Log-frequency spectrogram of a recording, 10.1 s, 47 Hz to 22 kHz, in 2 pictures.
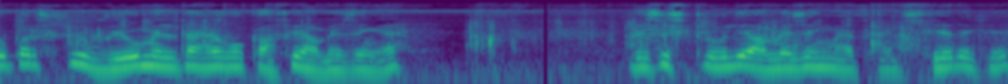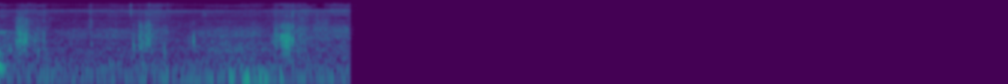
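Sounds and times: faint footsteps on dirt path: 0.0s - 6.8s.

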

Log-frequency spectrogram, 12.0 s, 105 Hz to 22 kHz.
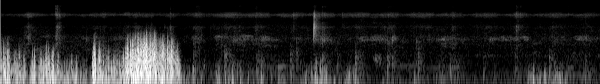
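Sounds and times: footsteps: 0.4s - 12.0s
crow-like bird calling: 4.2s - 5.8s, 8.7s - 10.6s, 11.4s - 12.0s.

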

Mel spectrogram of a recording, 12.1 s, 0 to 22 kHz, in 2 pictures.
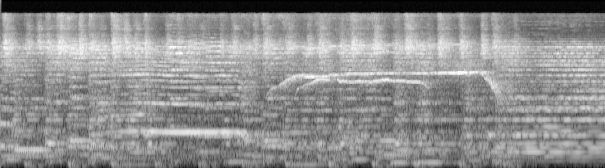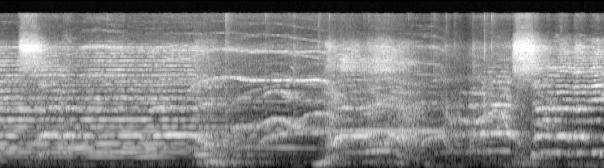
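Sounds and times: drum and bass beat: 0.0s - 5.5s
electronic keyboard: 0.0s - 8.4s.

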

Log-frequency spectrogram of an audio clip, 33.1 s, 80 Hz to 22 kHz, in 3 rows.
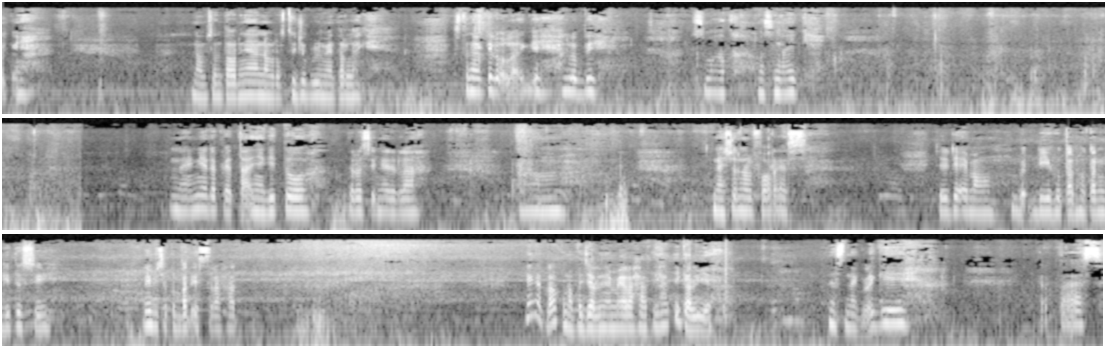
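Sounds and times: steady low rumble: 18.9s - 33.0s.

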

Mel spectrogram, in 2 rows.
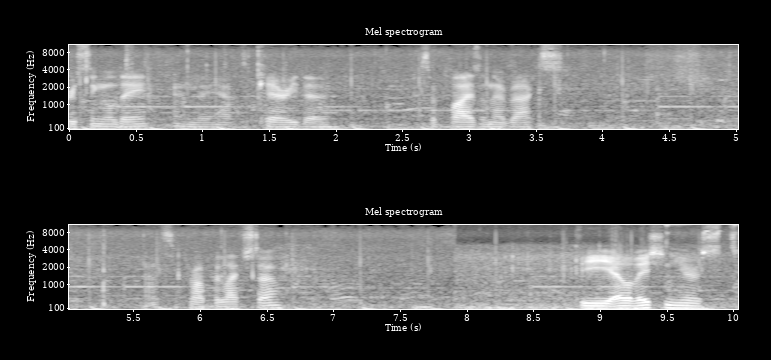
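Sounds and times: man speaking: 0.0s - 7.4s, 8.8s - 10.0s
light rain hiss: 0.0s - 10.0s
music with low beat: 0.0s - 10.0s.

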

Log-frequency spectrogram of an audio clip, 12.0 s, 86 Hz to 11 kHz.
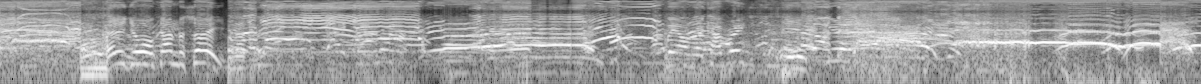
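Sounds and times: young people screaming and yelling: 0.0s - 0.8s, 2.4s - 7.0s, 7.7s - 12.0s.

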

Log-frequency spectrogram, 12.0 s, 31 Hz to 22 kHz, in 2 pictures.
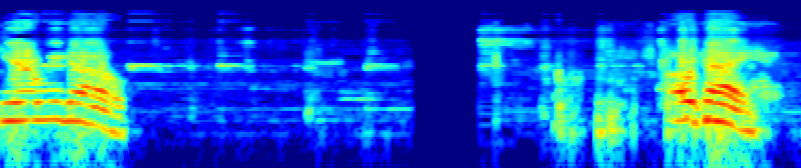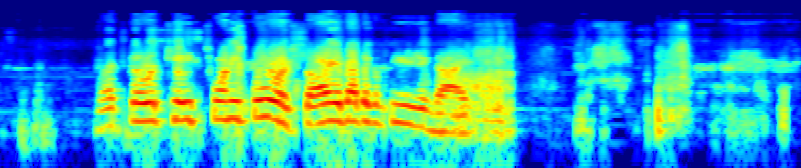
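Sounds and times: cardboard scraping: 9.4s - 11.3s.

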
